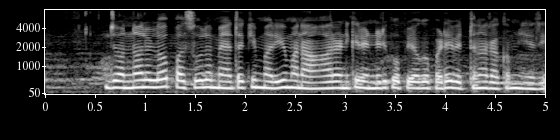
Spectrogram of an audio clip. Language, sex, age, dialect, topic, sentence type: Telugu, female, 18-24, Utterandhra, agriculture, question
